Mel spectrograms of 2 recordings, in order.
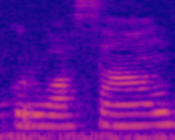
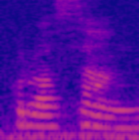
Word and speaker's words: croazán: De ahí sale la escritura de croazán con C ru eh a s a n croazán, ¿no?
